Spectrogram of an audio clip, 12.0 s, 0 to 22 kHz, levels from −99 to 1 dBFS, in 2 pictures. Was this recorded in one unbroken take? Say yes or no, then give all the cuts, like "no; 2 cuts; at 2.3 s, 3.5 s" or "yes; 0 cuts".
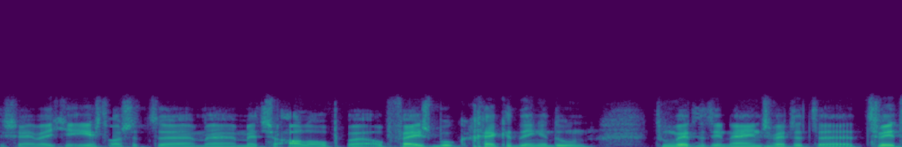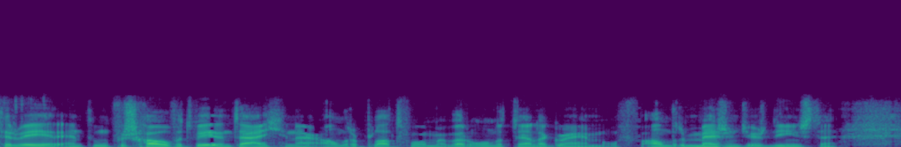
yes; 0 cuts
